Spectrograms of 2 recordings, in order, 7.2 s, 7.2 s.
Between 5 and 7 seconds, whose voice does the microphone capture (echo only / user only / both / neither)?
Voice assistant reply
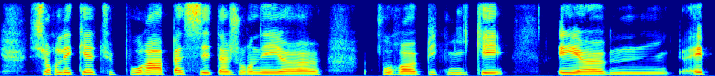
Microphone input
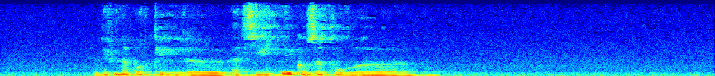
neither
